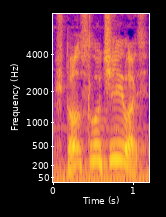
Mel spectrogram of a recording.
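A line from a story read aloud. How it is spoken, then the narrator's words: Male shout. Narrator (Russian): крикнул он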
